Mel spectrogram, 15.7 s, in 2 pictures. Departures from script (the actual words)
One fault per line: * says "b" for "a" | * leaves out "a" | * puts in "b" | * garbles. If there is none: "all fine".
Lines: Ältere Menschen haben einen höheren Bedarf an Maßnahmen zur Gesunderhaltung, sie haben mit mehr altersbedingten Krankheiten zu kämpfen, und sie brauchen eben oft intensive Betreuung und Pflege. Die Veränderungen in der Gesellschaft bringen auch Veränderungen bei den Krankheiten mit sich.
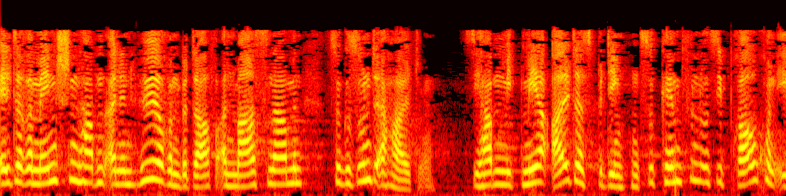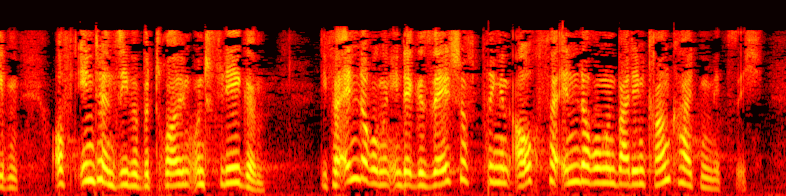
* leaves out "Krankheiten"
